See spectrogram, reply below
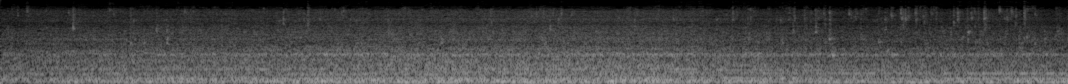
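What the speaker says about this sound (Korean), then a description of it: "이 차가운 물이 올라갔다 내려왔다 순환을 하면서" Water circulating inside an evaporative air cooler, pumped up and falling back down in a continuous, even rushing and trickling wash heard close by with no pauses.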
